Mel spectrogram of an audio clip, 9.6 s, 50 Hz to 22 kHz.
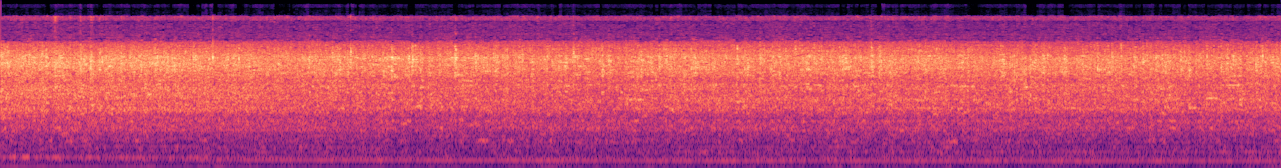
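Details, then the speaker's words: Old Craftsman 24 snowblower with Tecumseh engine, revived after sitting for years, started with primer and choke then choke off: small single settles into a steady, even drone with low hum, no misses or surging; running normally. "running pretty good everything's going to work"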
